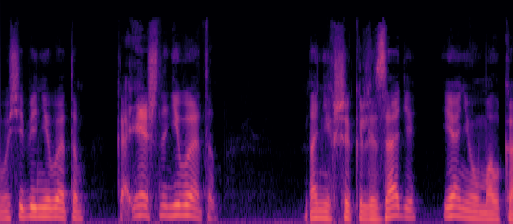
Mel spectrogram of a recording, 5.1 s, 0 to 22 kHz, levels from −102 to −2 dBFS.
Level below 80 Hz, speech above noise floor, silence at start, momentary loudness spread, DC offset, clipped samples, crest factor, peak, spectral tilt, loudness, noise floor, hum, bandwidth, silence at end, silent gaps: -70 dBFS; 33 dB; 0 s; 10 LU; under 0.1%; under 0.1%; 14 dB; -26 dBFS; -5.5 dB/octave; -39 LUFS; -72 dBFS; none; 15 kHz; 0 s; none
